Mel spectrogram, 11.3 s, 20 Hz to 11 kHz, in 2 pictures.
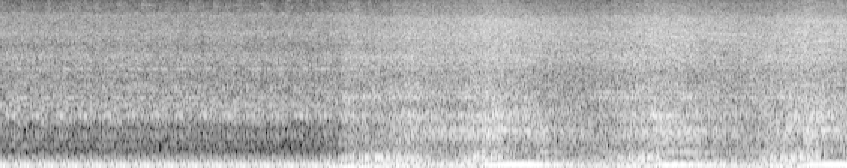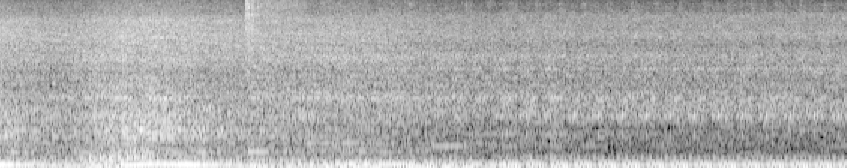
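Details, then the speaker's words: Jeep WJ Grand Cherokee 2.7 CRD diesel with injector problems, throttle blips after Liquid Moly; deep rumble rises and falls smoothly with no knocking and sounds better, though it is still smoking a lot, only slightly less. "Anyways, the engine just sounds better now. There's no knocking noises."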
